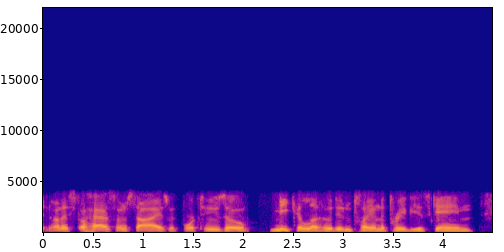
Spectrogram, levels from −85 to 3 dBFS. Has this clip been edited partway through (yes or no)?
no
